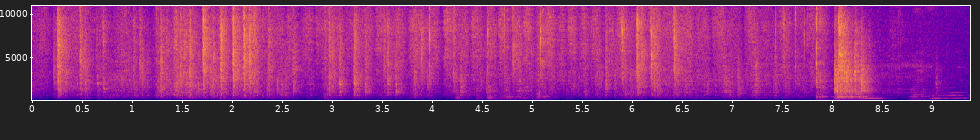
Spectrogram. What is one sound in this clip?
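Loud rustling and crinkling of fabric are close by.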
